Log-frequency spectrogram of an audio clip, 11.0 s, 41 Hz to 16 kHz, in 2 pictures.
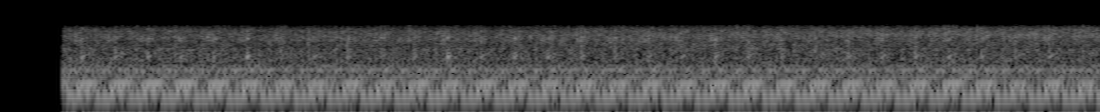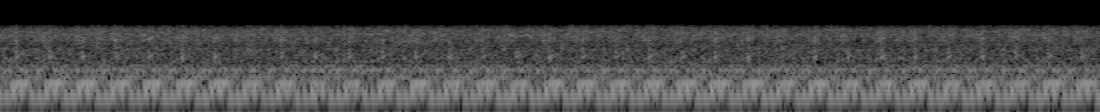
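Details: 2002 Subaru WRX Impreza boxer engine at idle: steady tick about three a second, determined to come from the cylinder head, so not rod knock.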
